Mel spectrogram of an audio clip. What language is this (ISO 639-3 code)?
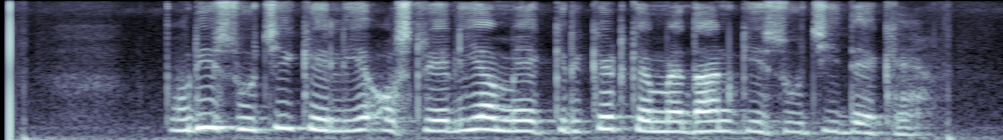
hin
